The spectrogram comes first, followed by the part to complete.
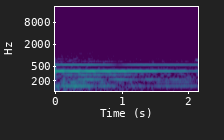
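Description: Faint ambient background music: a drone of two held tones over a low hum, slowly fading.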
